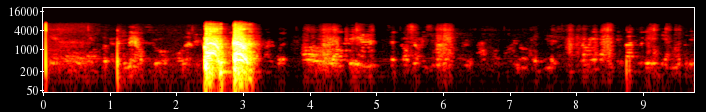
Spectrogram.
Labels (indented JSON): {
  "expert_labels": [
    {
      "quality": "good",
      "cough_type": "dry",
      "dyspnea": false,
      "wheezing": false,
      "stridor": false,
      "choking": false,
      "congestion": false,
      "nothing": true,
      "diagnosis": "healthy cough",
      "severity": "pseudocough/healthy cough"
    }
  ],
  "age": 27,
  "gender": "male",
  "respiratory_condition": false,
  "fever_muscle_pain": false,
  "status": "COVID-19"
}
